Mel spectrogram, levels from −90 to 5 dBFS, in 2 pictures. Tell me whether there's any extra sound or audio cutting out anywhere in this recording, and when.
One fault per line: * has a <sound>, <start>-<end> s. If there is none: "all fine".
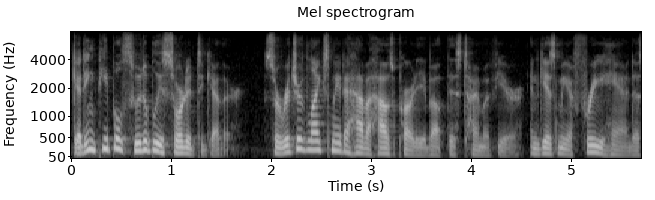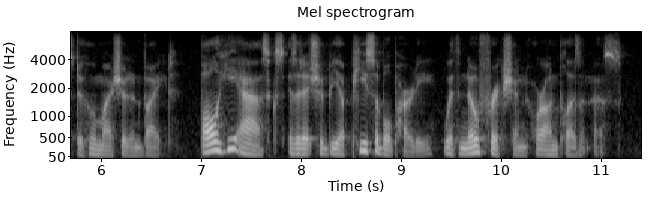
all fine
